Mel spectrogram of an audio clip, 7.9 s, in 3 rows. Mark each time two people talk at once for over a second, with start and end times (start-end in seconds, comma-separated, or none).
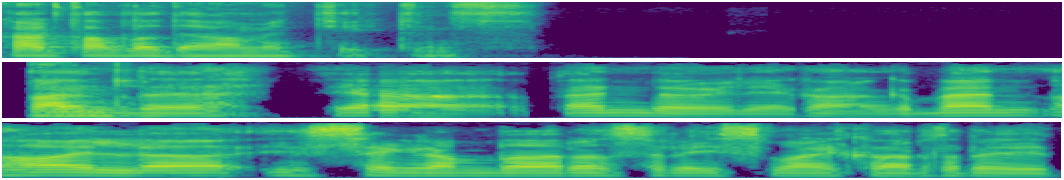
none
